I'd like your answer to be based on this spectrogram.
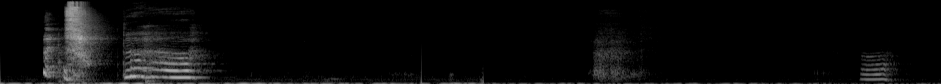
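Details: Adult woman's loud, wet sneeze with a voiced burst, followed by a quieter sneeze and a short sniff or vocal sound; sneeze.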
